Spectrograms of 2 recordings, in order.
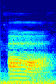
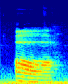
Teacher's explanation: in Missouri we have two ways of pronouncing the O. The sound is ah, and then there's an aw.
